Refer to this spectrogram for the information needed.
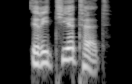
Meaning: inflection of irritieren: 1. second-person plural preterite 2. second-person plural subjunctive II
- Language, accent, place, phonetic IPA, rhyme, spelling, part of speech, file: German, Germany, Berlin, [ɪʁiˈtiːɐ̯tət], -iːɐ̯tət, irritiertet, verb, De-irritiertet.ogg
